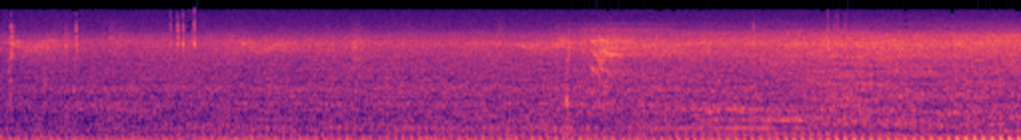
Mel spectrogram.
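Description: A motor vehicle's engine running, a steady low hum that grows louder over the last couple of seconds as it comes closer.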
